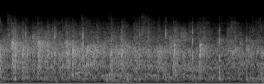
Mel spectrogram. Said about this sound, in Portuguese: Uma salva de palmas, gente, para ela.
